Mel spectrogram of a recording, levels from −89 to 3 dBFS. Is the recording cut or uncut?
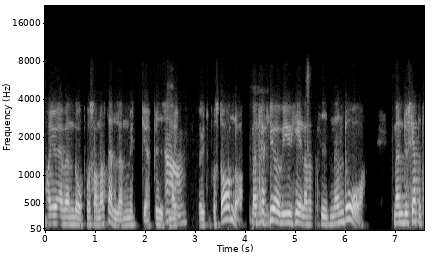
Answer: cut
